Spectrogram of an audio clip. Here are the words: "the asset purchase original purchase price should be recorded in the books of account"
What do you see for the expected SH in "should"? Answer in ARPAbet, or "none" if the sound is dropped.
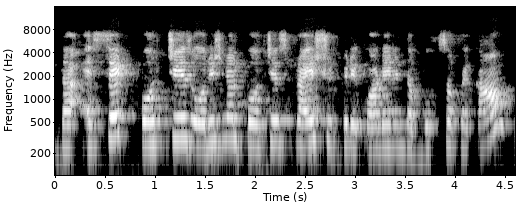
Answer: SH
